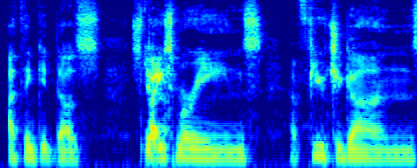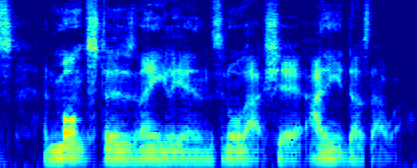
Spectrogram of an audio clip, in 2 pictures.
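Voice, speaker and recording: A man's voice: mid-range voice, steady tone, moderate pace. A man co-hosting a podcast, chatting casually about films and games in an enthusiastic, emphatic, sweary way. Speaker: podcast co-host. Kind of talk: casual film and game chat.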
